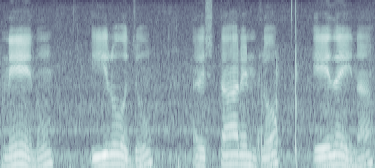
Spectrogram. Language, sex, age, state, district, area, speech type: Telugu, male, 18-30, Telangana, Mahabubabad, urban, spontaneous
